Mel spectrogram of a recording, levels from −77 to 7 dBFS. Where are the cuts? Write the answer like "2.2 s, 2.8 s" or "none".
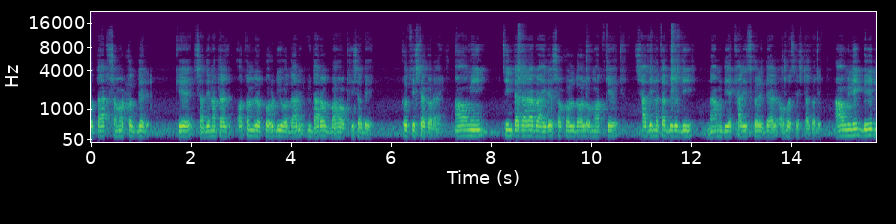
7.2 s, 14.7 s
